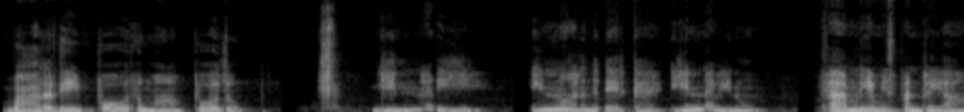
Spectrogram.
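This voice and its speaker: A man voicing a husky, teasing young fiancé. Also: fairly high pitch, unhurried, long pauses, dull audio. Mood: loving. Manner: affectionate teasing, coaxing. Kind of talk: cartoon voice acting.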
